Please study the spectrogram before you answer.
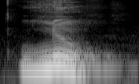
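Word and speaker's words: nous: no V that's because in French when a word ends in a consonant usually the consonant is silent the exceptions to this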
